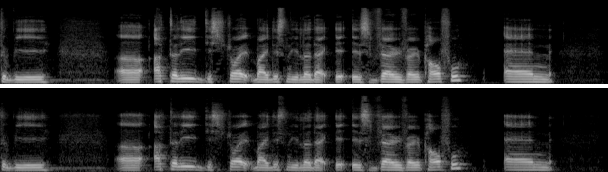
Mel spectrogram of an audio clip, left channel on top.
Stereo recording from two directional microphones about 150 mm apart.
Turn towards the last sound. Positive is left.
turn(degrees=30)  # may be behind; listen again after turning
